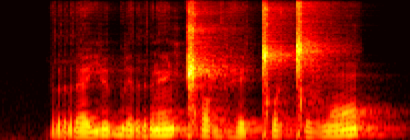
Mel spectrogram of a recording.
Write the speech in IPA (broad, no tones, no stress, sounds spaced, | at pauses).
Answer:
r ɛ j y b e r ẽ ǁ ɔ ɡʱ e ǀ o ǀ ɪ v ɔ̃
